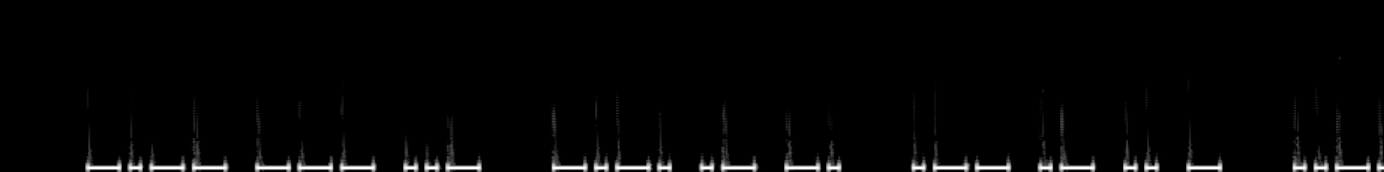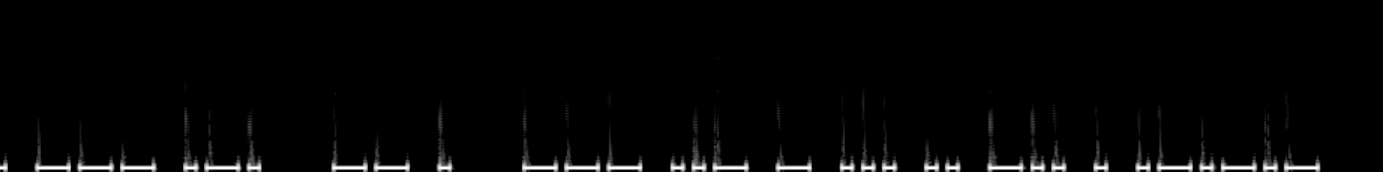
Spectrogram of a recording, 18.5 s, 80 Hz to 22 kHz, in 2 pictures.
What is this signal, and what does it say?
Morse code, heard as a keyed tone, about 17 wpm, 700 Hz. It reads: YOU CAN WAIT FOR ME OUTSIDE.
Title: Sentences from Top 1000 Words - Review Part 6 - 17wpm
